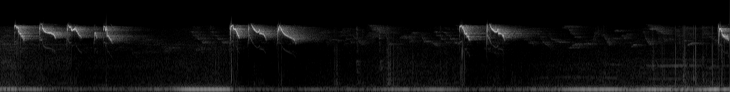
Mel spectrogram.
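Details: Ngalas singing from a male Oriental white-eye, used as a lure so other white-eyes join in: rapid runs of three or four high, falling chirps, repeated in phrases, with a faint low hum beneath.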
